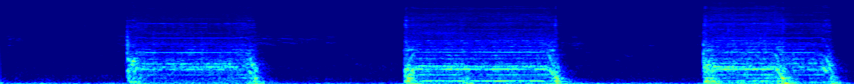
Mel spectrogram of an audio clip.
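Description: A Baby Lock embroidery machine drives its hoop back to the center in three separate whirring motor bursts with steady whining tones, each about a second long, separated by short quiet gaps.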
